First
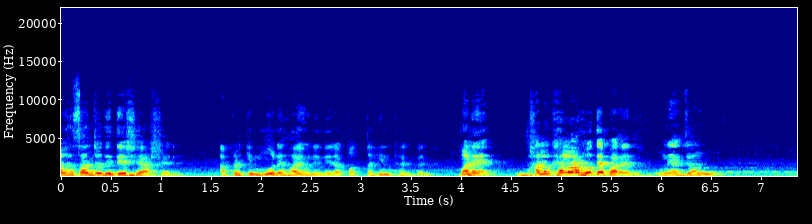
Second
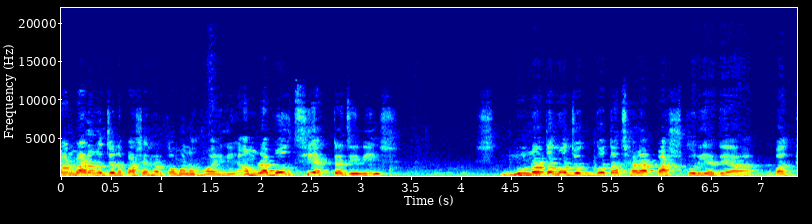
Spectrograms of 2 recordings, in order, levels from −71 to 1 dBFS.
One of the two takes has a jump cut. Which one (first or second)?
first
